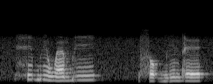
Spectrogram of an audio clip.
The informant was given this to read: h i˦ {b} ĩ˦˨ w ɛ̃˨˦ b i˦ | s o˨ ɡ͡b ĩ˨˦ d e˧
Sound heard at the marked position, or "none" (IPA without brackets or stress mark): b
